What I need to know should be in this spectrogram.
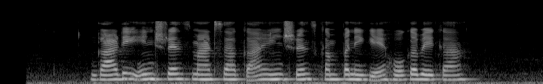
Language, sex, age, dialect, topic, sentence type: Kannada, female, 36-40, Central, banking, question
